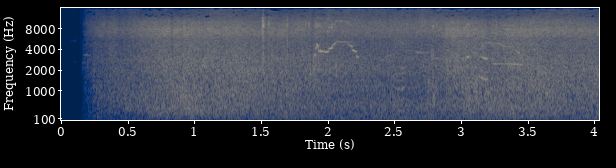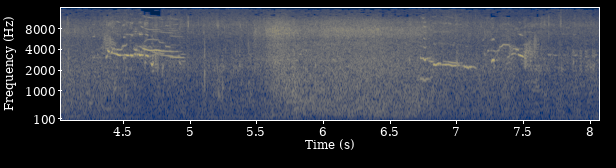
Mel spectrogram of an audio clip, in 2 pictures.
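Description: Sea surf breaking on a shingle beach: a steady rushing wash of waves with wind, swelling about six seconds in. A few short bird chirps come over it.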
